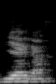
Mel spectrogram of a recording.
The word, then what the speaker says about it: Viegas: Pido disculpas que pronuncié mal tu apellido, es Viegas, no Veigas, como dije.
